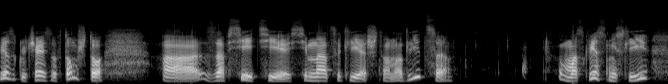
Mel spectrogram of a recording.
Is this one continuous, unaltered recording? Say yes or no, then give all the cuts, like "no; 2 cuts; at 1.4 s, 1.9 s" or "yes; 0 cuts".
yes; 0 cuts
